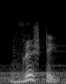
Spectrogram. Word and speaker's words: वृष्टि: एक शब्द है वृष्टि या वृष्टिह। पर कभी-कभी हम में से कुछ व इस अक्षर का उच्चारण ब के रूप में कर दिया करते हैं। और वे बोल जाते हैं वृष्टि या वृष्टिह।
